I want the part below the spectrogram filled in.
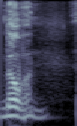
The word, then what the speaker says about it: Melbourne: Whereas if you spelt Melbourne the way we say it in Australia, it would be M-L-B-N, I reckon. Melbourne. That's about how we say it.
